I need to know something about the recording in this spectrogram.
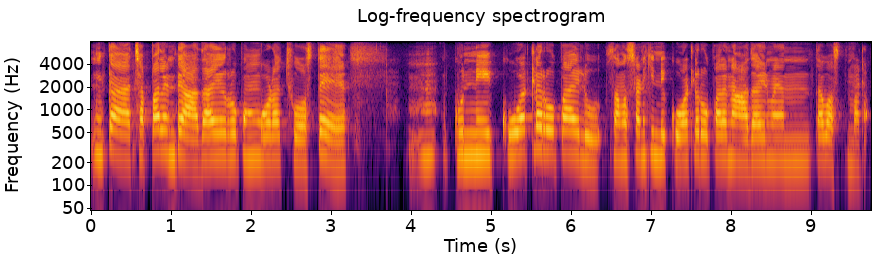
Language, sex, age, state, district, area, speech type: Telugu, female, 30-45, Andhra Pradesh, Guntur, rural, spontaneous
